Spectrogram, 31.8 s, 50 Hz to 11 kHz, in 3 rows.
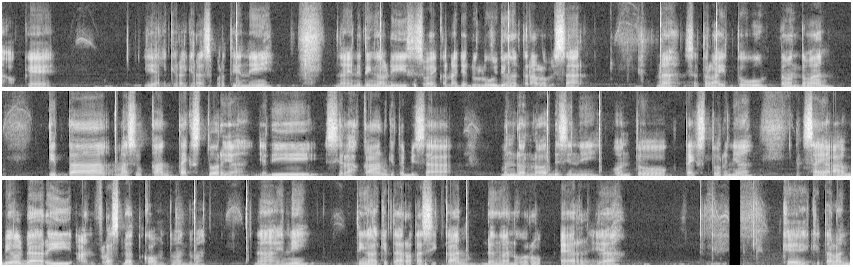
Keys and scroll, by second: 30.4 alt+Tab.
